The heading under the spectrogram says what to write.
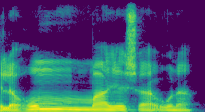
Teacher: تو دونوں میم کو ایک کر کے ادغام مع الغنہ سے پڑھیں گے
